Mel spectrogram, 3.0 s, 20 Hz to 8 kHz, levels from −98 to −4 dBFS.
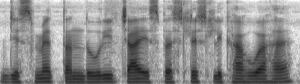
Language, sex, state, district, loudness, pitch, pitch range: Hindi, male, Jharkhand, Deoghar, -20 LUFS, 110 Hz, 110-115 Hz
